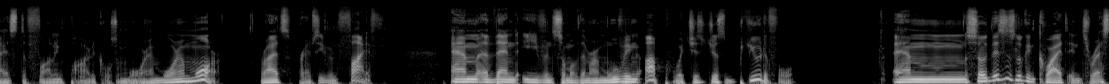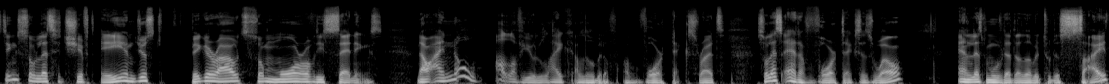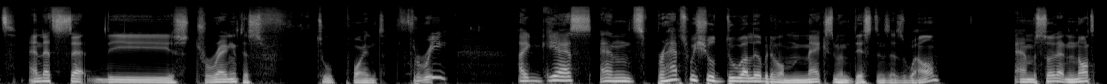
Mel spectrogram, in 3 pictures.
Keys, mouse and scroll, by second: 2.3 click, 10.6 shift+a, 19.7 g, 25.3 click, 30.2 click, 31.3 shift+click.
